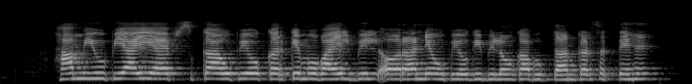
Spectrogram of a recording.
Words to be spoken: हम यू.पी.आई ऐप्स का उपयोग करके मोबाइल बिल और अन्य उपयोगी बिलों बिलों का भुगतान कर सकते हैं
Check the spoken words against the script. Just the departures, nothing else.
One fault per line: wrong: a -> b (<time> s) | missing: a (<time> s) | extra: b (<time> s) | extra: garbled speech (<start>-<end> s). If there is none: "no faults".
missing: बिलों (5.1 s)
